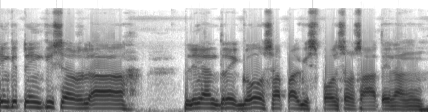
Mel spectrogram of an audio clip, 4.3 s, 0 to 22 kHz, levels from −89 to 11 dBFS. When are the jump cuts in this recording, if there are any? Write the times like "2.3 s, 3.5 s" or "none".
none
